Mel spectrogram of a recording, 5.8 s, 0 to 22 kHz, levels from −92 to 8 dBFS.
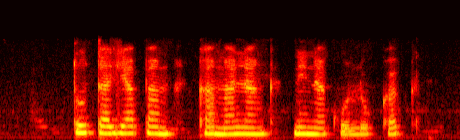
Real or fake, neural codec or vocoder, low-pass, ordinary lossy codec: real; none; 7.2 kHz; Opus, 16 kbps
